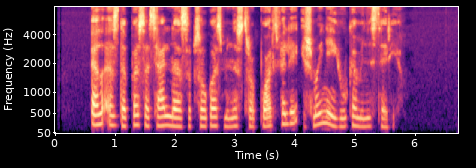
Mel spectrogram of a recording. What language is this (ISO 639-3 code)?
lit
